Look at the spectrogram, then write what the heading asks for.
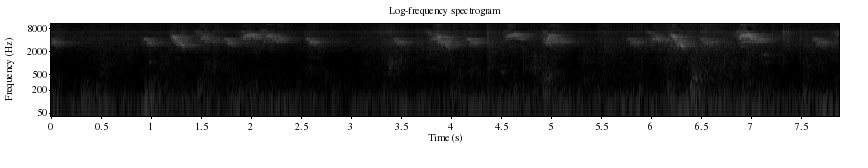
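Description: Small birds chirping faintly and repeatedly in quick short calls, over a low steady rumble.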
